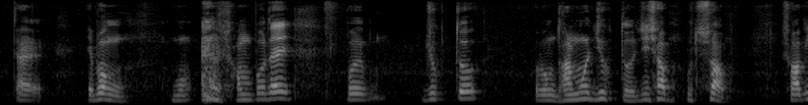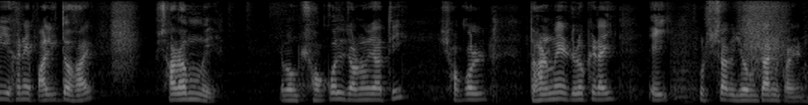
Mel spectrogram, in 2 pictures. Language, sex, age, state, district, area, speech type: Bengali, male, 60+, West Bengal, Paschim Bardhaman, urban, spontaneous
